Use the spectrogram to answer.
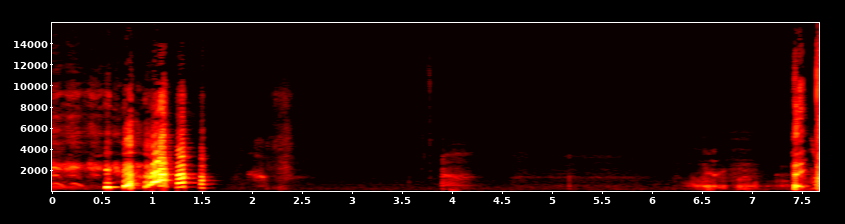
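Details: A quick burst of sharp, explosive sneezes early on, attributed to allergies, then near silence with faint sounds near the end: sneezing.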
